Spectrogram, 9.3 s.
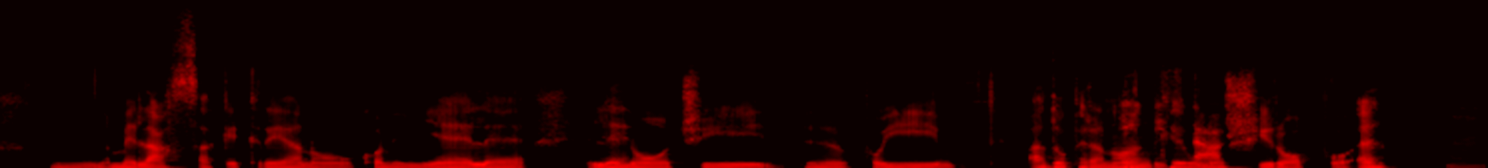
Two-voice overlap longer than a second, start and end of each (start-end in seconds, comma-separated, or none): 7.0-8.4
